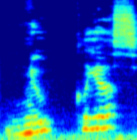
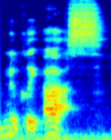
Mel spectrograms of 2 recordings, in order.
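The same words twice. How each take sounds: First: The stress falls on the usual syllable. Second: The stress is shifted to another syllable. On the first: The speaker calls it right. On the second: The speaker calls it wrong.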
